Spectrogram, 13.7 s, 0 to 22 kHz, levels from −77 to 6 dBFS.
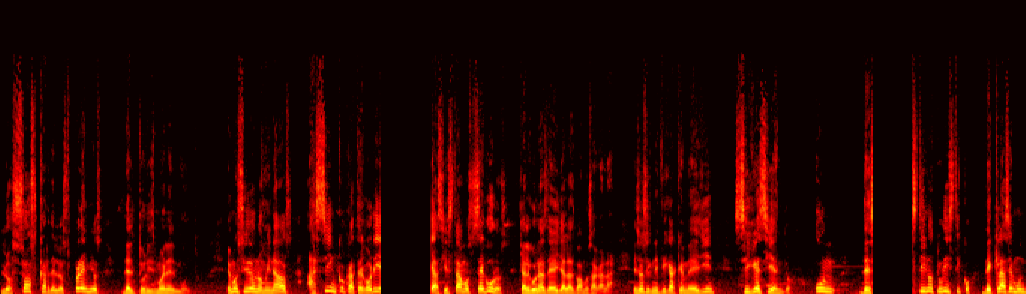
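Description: The player likely ran short of data or had its thread blocked, causing two playback stalls: the audio cuts to silence from 5.07 to 5.75 s (0.68 s) and from 11.63 to 12.17 s (0.54 s). Each stall is followed by time-compressed catch-up, where the player trims and cross-fades small slices to clear its backlog. The sound runs hurried at normal pitch, at 1.15x from 5.75 to 8.75 s and 1.25x from 12.17 s to the end.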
